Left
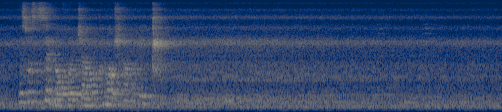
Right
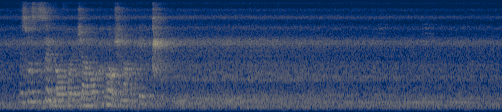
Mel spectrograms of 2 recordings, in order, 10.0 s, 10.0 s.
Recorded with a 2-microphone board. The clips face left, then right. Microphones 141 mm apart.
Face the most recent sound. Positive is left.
turn(degrees=10)  # may be behind; listen again after turning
